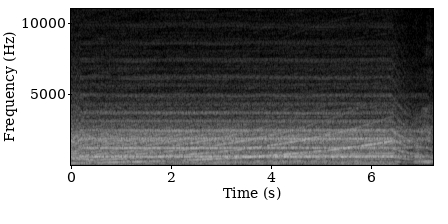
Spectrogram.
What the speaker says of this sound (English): I always have like this sweep. It's an instrument that I created.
